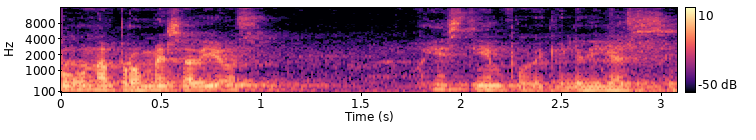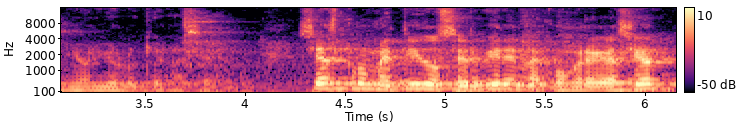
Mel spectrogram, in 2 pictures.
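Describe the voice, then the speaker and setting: A Mexican pastor preaches to his congregation in an earnest, storytelling way, taking on the voices in his tale. His voice is mellow and a little high for a man. He is heard in a roomy church hall with a long reverb and a faint hum behind him. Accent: Mexican Spanish. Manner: earnest storytelling, acts out dialogue. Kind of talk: sermon with personal testimony.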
